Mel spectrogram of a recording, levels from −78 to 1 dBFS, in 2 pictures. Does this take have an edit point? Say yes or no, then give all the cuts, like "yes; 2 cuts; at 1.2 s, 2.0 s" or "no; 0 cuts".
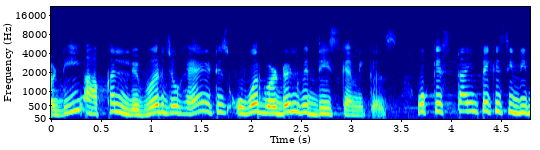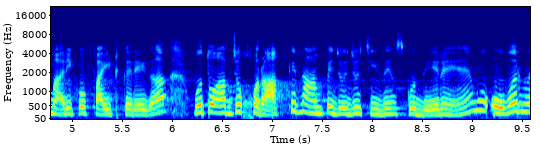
no; 0 cuts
